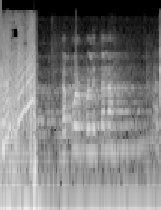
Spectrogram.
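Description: A quick rising whoosh of a glitch transition effect over the last of the music, which cuts off suddenly about half a second in. People talking follows.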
